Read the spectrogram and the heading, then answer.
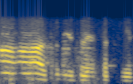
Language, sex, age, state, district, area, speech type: Hindi, male, 18-30, Madhya Pradesh, Betul, urban, conversation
